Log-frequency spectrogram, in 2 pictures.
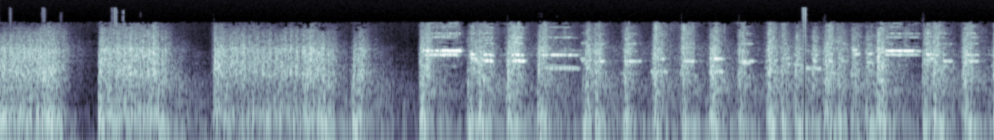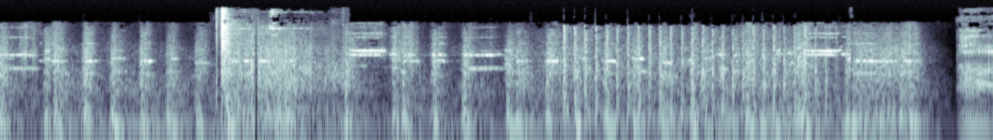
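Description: Gunfire sound effect opening a Rapid Fire segment: many loud, rapid bursts of shots in dense volleys with brief pauses, carrying on for about twenty seconds, with some ringing tones among them.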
